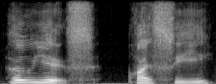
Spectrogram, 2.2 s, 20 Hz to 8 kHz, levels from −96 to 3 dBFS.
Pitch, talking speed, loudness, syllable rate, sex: 165 Hz, 110 wpm, -18 LUFS, 2.5 syllables/s, male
